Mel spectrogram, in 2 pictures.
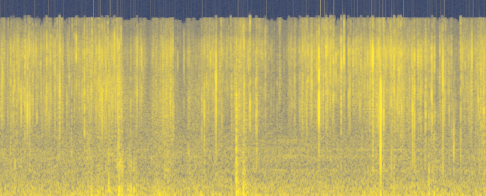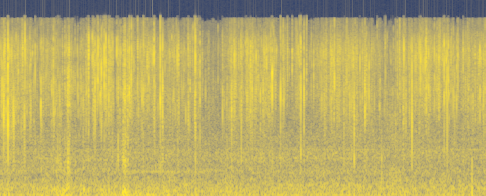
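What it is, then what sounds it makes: Woven seagrass coaster. Long nails scratch across a round, flat, coiled woven seagrass (straw) coaster used as a trivet. A dense, continuous stream of dry, crackly, crunchy scratches is heard, bright and hissy with little low end. Sharper clicks stand out now and then.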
